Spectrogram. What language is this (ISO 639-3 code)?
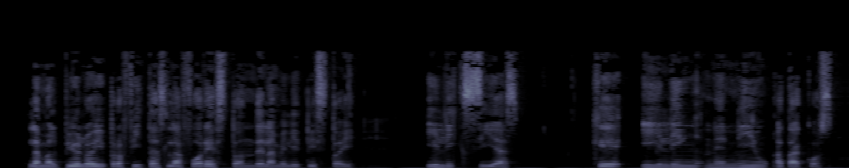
epo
